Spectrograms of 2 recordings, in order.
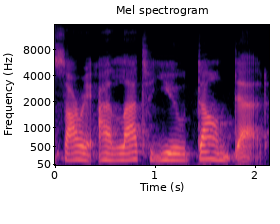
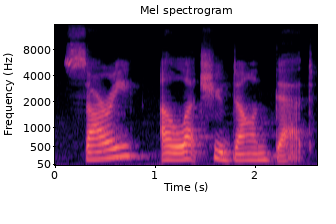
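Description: First: The words "let" and "you" are said separately. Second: The words "let" and "you" are linked together. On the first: The speaker calls it wrong. "那我不能读成Sorry I let you down Dad" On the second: The speaker calls it right. "let you 我们2 个单词放在一块呢是要进行连读的"

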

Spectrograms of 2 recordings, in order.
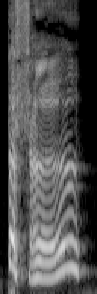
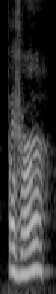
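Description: First: The word ends with no r-coloured sound. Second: The word ends with an r-coloured sound. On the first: The speaker calls it wrong. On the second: The speaker calls it right.

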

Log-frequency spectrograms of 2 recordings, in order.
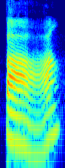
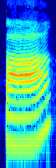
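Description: First: The pitch dips low and then rises. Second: The pitch rises from middle to high.

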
